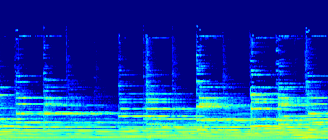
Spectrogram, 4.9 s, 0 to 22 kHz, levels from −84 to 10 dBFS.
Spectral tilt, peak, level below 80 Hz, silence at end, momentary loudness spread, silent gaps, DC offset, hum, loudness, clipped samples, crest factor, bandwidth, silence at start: 0 dB/octave; -12 dBFS; -68 dBFS; 0 s; 7 LU; none; under 0.1%; none; -24 LUFS; under 0.1%; 14 dB; 17.5 kHz; 0 s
